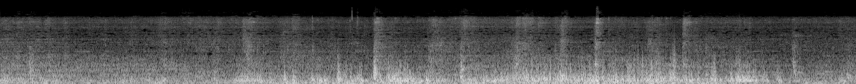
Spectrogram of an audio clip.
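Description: Pakistan Railways passenger train running through a station yard, heard from the coach doorway: a steady rumble of wheels on rails with irregular sharp clacks as the wheels cross rail joints and points.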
